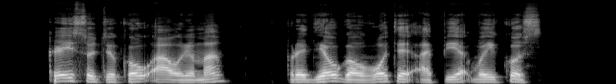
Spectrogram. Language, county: Lithuanian, Panevėžys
